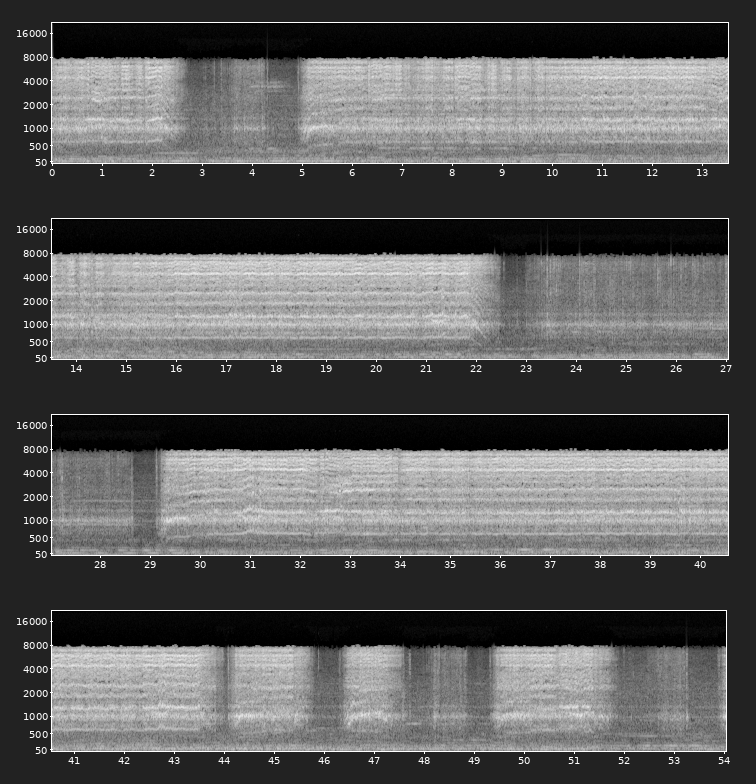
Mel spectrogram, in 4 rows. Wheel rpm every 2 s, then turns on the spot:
160, 30, 70, 160, 160, 160, 160, 160, 160, 160, 140, 20, 20, 20, 50, 160, 160, 160, 160, 160, 160, 130, 80, 50, 30, 110, 20.
2-4 22-28 44-46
